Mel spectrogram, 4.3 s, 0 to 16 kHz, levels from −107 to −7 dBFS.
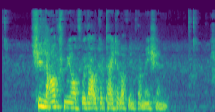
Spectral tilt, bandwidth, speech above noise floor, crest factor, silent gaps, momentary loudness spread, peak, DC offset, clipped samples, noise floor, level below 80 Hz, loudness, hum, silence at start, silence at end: -6.5 dB/octave; 11.5 kHz; 40 dB; 16 dB; none; 14 LU; -2 dBFS; under 0.1%; under 0.1%; -56 dBFS; -54 dBFS; -17 LUFS; none; 0.65 s; 0 s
